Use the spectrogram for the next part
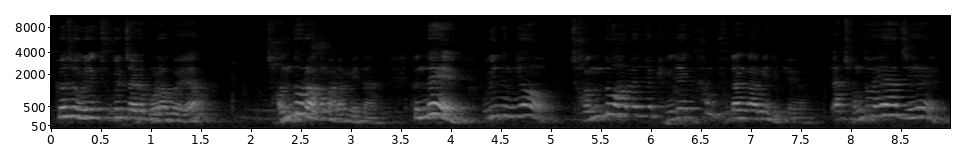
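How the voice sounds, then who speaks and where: Youth pastor, male, high animated delivery, mellow tone, miked from a distance in an echoey church hall. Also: brisk. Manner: lively storytelling, acts out quoted lines. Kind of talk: sermon to a youth group.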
